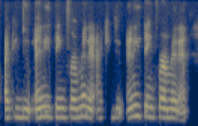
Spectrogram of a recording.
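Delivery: repeating a coping mantra under breath; fast quiet mantra. Retold or imitated. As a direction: chant it quickly to get through pain. Mantra repeated through contractions.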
